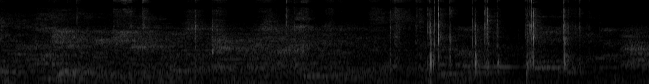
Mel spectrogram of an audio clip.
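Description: Faint, steady room noise, then a quick run of about five short, sharp clicks in the last two seconds: buttons pressed on a ceiling fan's handheld universal remote while trying to get it to run on low speed.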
